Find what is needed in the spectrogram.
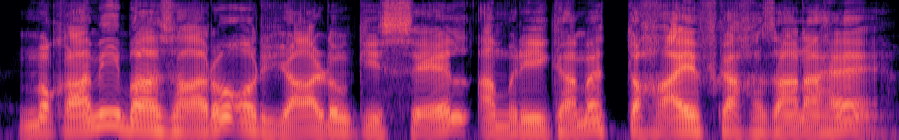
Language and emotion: Urdu, happy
